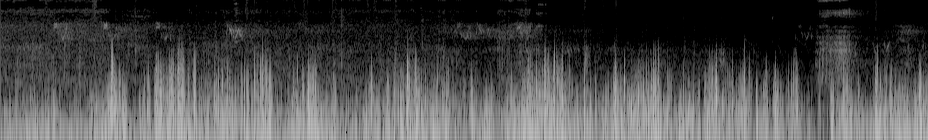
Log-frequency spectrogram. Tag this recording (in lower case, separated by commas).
outside, urban or man-made, animal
